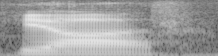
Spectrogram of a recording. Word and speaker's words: jaar: Because J is pronounced as ja.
